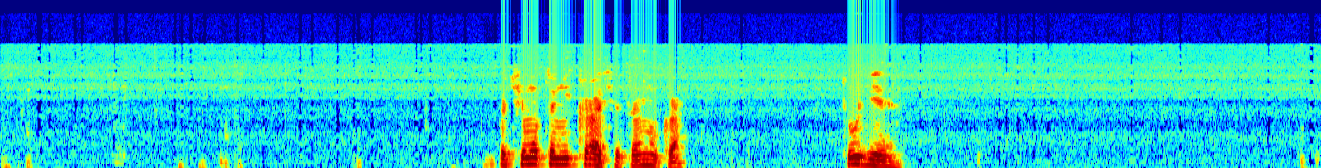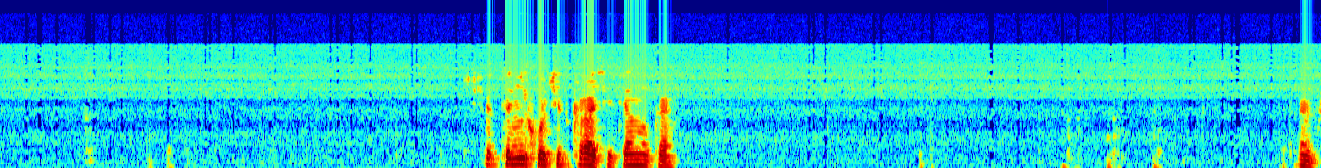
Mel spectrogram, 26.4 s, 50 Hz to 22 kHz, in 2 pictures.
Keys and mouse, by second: 0.1 shift+z, 3.7 click, 6.5-8.1 drag, 9.1 click, 13.5 click, 14.7-18.1 drag.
